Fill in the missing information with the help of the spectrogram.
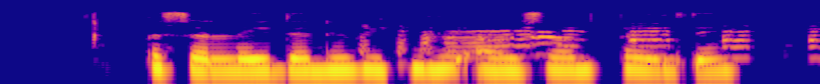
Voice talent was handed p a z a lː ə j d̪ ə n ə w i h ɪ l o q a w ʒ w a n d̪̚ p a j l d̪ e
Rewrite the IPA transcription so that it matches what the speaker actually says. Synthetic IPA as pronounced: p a s a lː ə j d̪ ə n ə w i h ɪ l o ʔ a w ʒ w a n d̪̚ p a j l d̪ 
